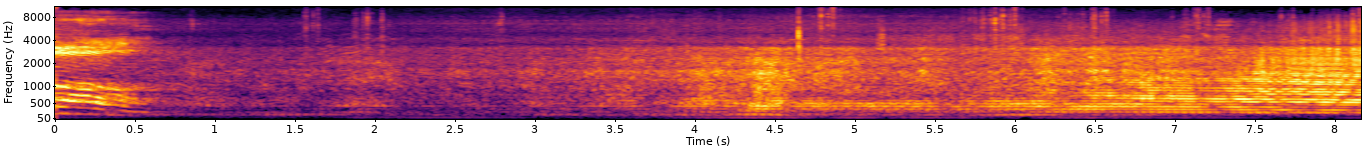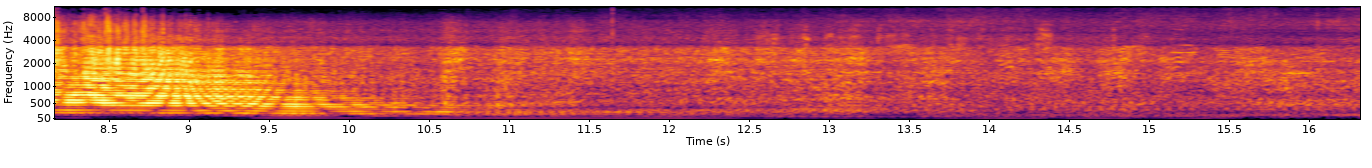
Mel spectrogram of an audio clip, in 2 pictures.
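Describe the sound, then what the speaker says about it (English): Deep, throbbing roar of WWII North American AT-6 Texan propeller engines building to a loud peak as the planes pass at an airshow, with a falling pitch, then slowly fading away. "When the heavy metal warbirds come through, I let you hear the engines"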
